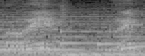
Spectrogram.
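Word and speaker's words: wrap: के तुरंत बाद अगर आर आएगा तो उसको डब्लू को नहीं पढ़ेंगे तो आ से शुरुआत करेंगे तो क्या होगा रे रेप पढ़ेंगे इसको रे रे नेक्स्ट हम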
